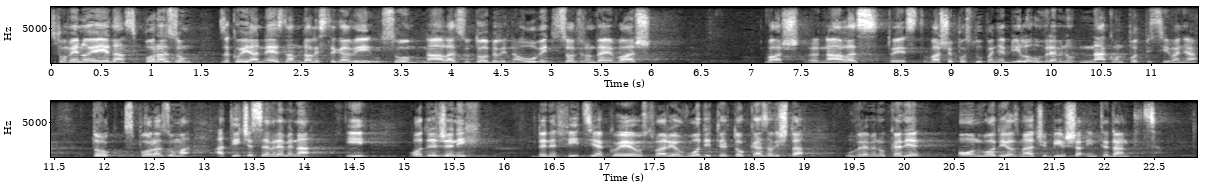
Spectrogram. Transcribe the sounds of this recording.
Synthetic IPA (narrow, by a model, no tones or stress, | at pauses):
spo̞menuoje̞je̞d̪anspo̞ɾazum | zako̞jejaːne̞znamd̪alist̪e̞ɡaʋiːusʋo̞mnaːlazud̪o̞bilina̰uːʋid̪so̞bziɾo̞md̪aje̞ʋaʃ | ʋaʃnaːlaz̥t̪ojest̪ʋaʃe̞po̞st̪uːpaɲe̞biːlo̞uʋɾe̞me̞nunaːko̞npo̞t̪̚pisiːʋaɲa | t̪o̞ːɡspo̞ɾazumaa̰t̪iːt͡ɕe̞se̞ʋɾe̞me̞nai | o̞d̪ɾe̞d͡ʑe̞nix | be̞ne̞fiːt̪sijako̞jejeost̪ʋaːɾio̞ʋo̞d̪it̪e̞ʎt̪o̞ːɡ̚kazaliʃt̪a | uʋɾe̞me̞nukad̪je̞ | o̞ːnʋo̞d̪io̞znaːt͡ʃibiːʋʃa̰ʔint̪end̪ant̪i̥t̪sḁ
